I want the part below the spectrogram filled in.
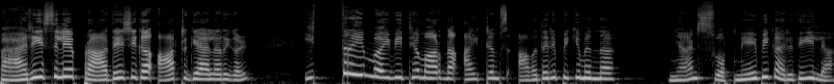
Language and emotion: Malayalam, surprised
